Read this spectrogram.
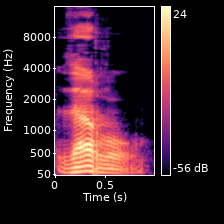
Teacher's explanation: ada ro sukun sebelumnya fathah, ro-nya dibaca tebal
